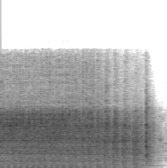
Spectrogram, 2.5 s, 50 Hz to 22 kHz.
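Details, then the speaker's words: Yamaha Thundercat 600 after long storage, carbs flooding, in neutral: lumpy four-cylinder idle with a soft, ragged puffing tick under the exhaust; owner suspects an exhaust blow, not confirmed. "there is a say it sounds like there's a blow from the exhaust as well so we'll have a look at that"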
